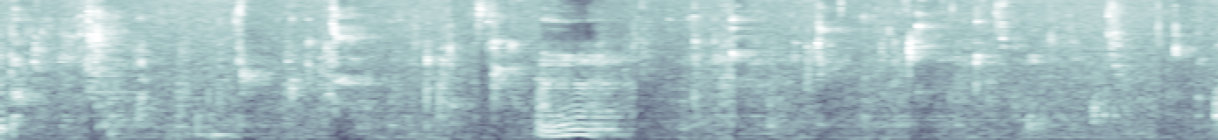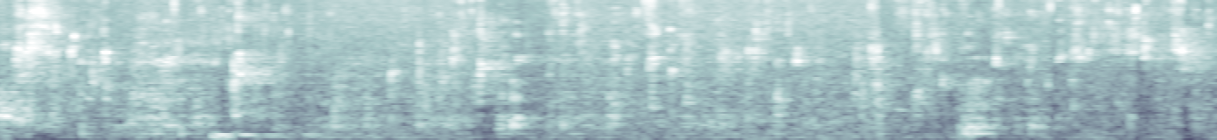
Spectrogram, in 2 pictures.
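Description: Close-miked wet chewing and mouth sounds of a man biting into and eating a chile relleno, with many small smacking clicks throughout.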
